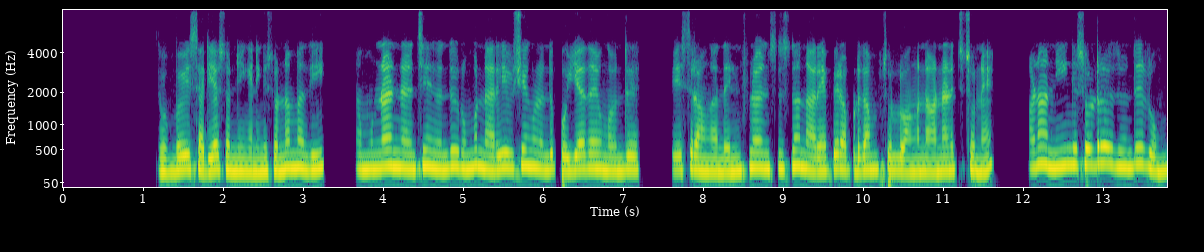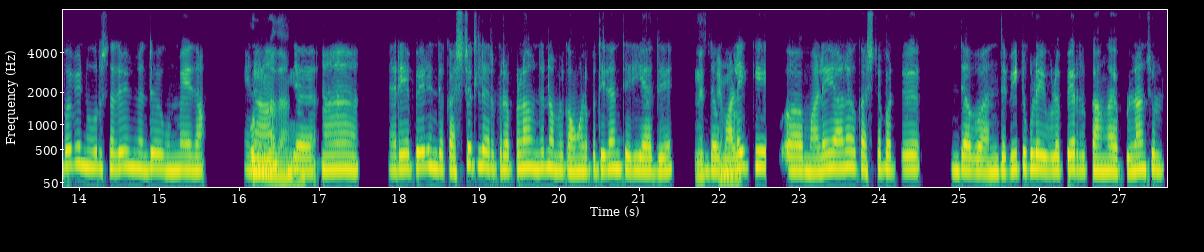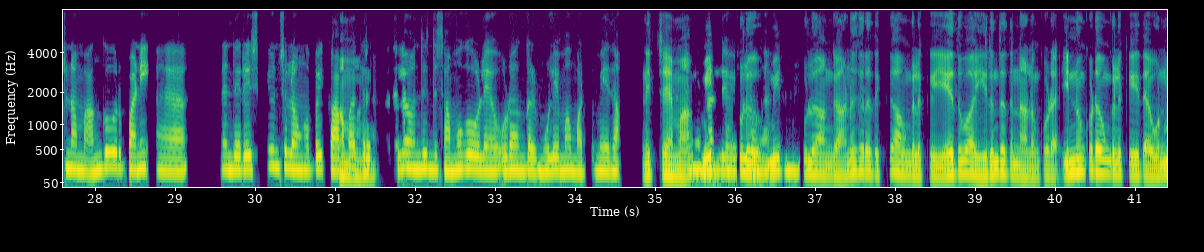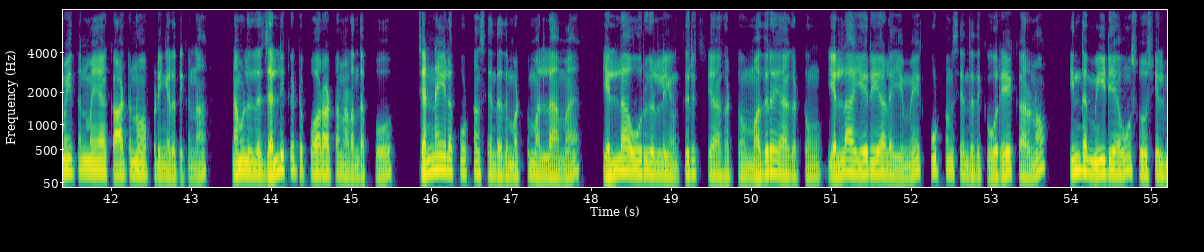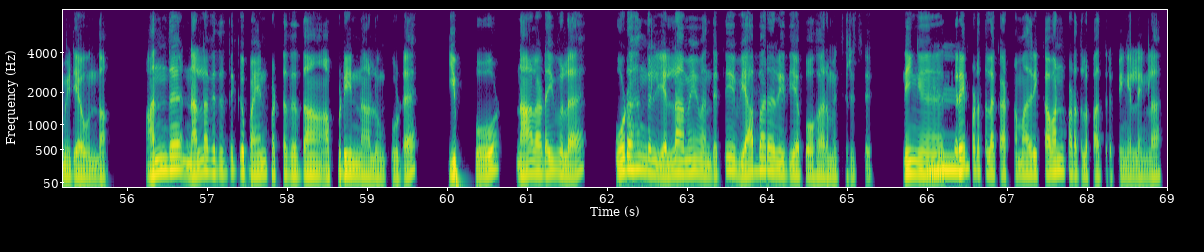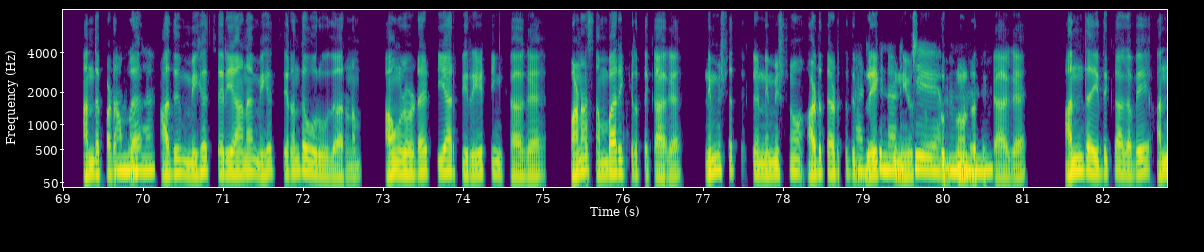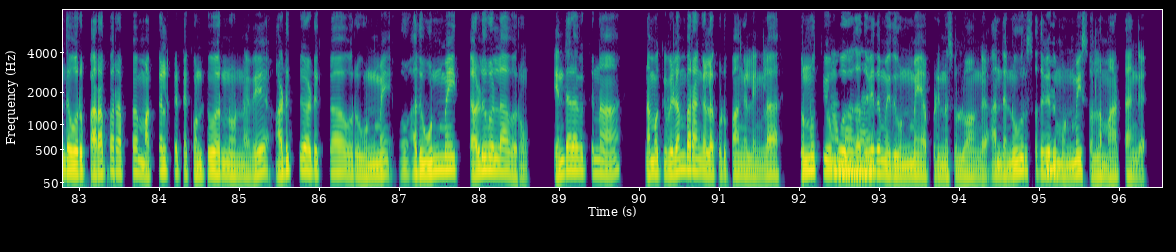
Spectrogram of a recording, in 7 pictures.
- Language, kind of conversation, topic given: Tamil, podcast, சமூக ஊடகங்களில் வரும் தகவல் உண்மையா பொய்யா என்பதை நீங்கள் எப்படிச் சரிபார்ப்பீர்கள்?
- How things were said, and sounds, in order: in English: "இன்ஃப்ளூயன்ர்ஸ்லாம்"; in English: "ரெஸ்க்யூன்னு"; other background noise; drawn out: "ம்"; in English: "பிரேக்கிங் நியூஸ்"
